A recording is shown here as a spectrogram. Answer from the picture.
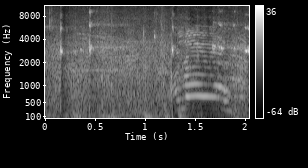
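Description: Basketball game sounds on a hardwood court: the ball bouncing and sneakers squeaking, with a short high squeak about a second and a half in, over the murmur of the arena crowd.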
